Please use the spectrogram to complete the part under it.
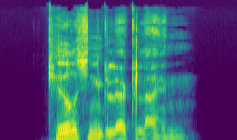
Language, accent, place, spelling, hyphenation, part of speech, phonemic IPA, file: German, Germany, Berlin, Kirchenglöcklein, Kir‧chen‧glöck‧lein, noun, /ˈkɪʁçənˌɡlœk.laɪ̯n/, De-Kirchenglöcklein.ogg
- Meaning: diminutive of Kirchenglocke (“church bell”)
